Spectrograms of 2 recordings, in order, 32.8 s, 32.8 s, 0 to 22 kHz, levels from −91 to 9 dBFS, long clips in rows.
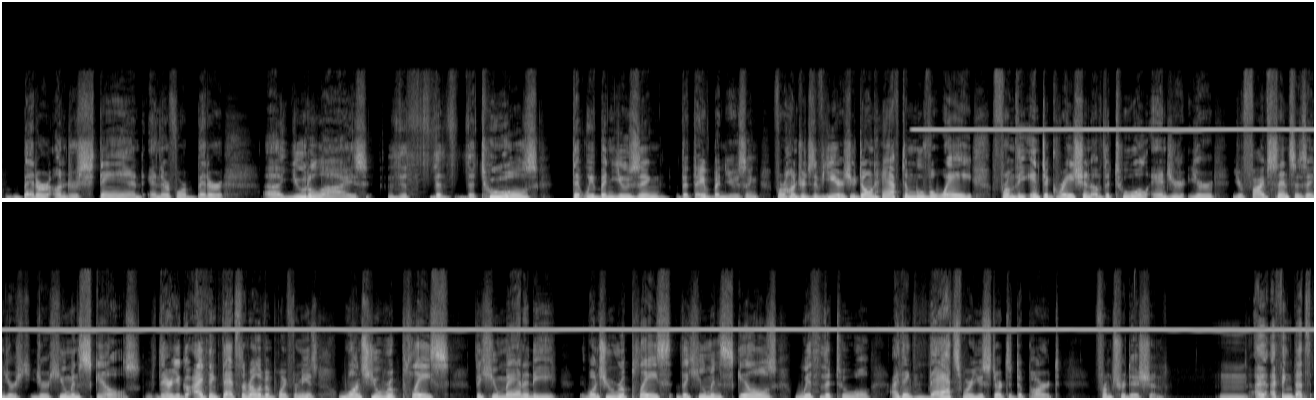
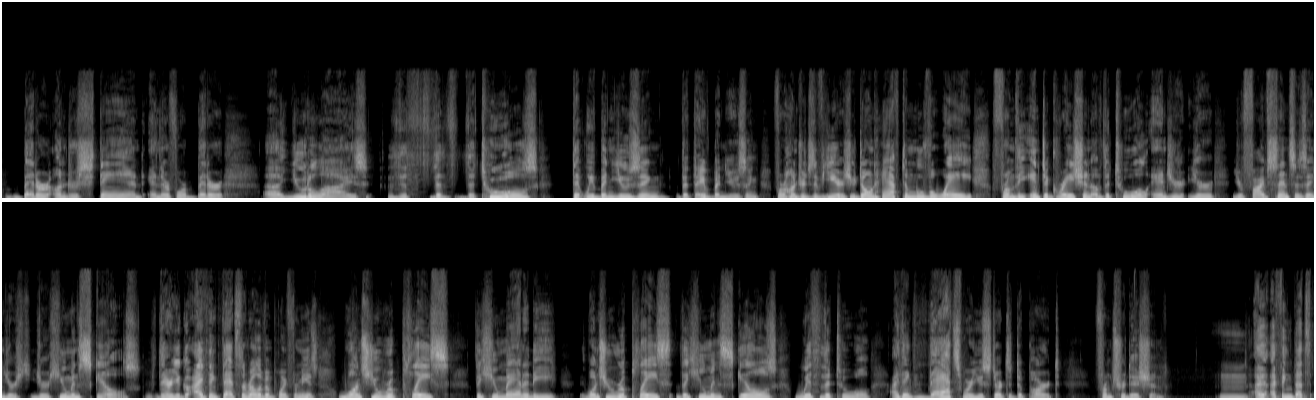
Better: second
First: high-pitched whine; loud; from 11 s on; 7.5 kHz, 5 dB below the speech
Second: none

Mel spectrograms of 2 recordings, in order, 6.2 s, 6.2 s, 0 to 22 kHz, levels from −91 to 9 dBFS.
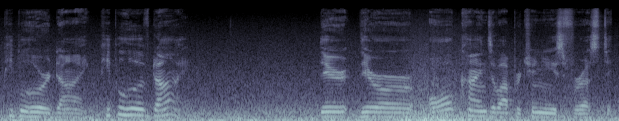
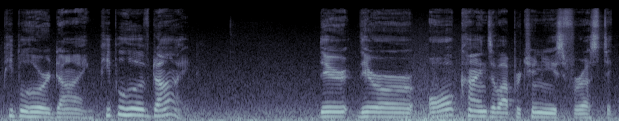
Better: second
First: wind noise on the microphone; heavy; 10 dB below the speech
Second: wind noise on the microphone; occasional gusts; 20 dB below the speech

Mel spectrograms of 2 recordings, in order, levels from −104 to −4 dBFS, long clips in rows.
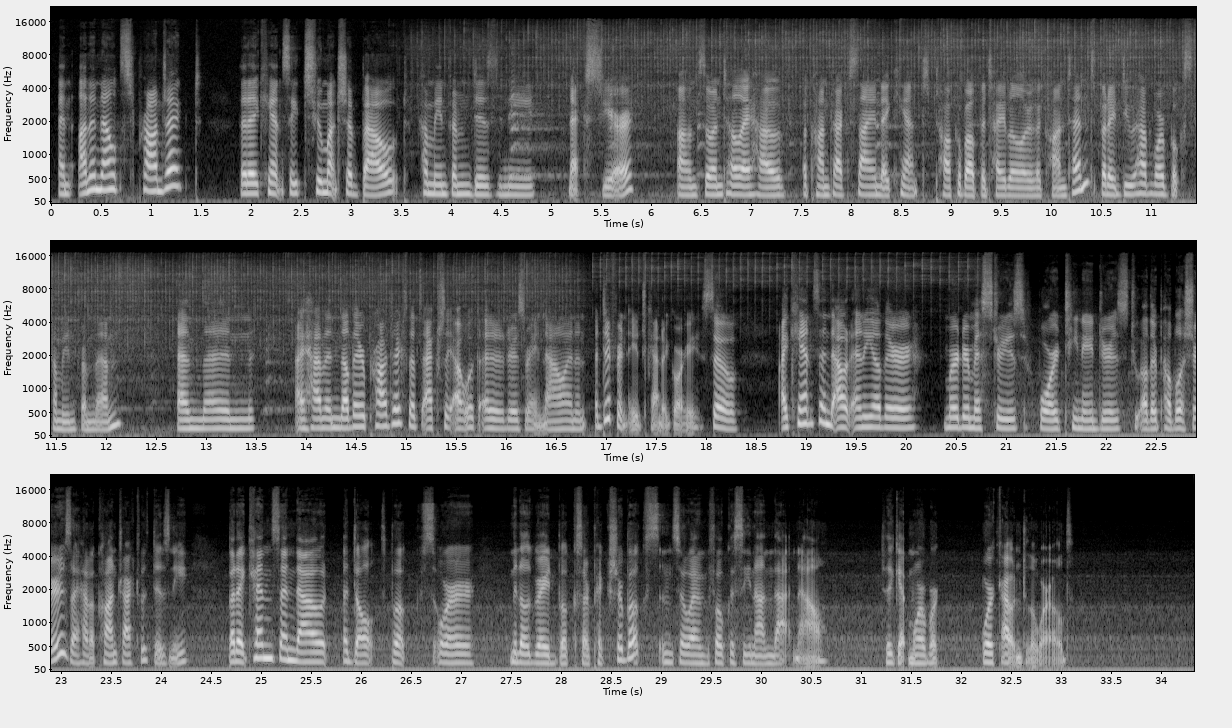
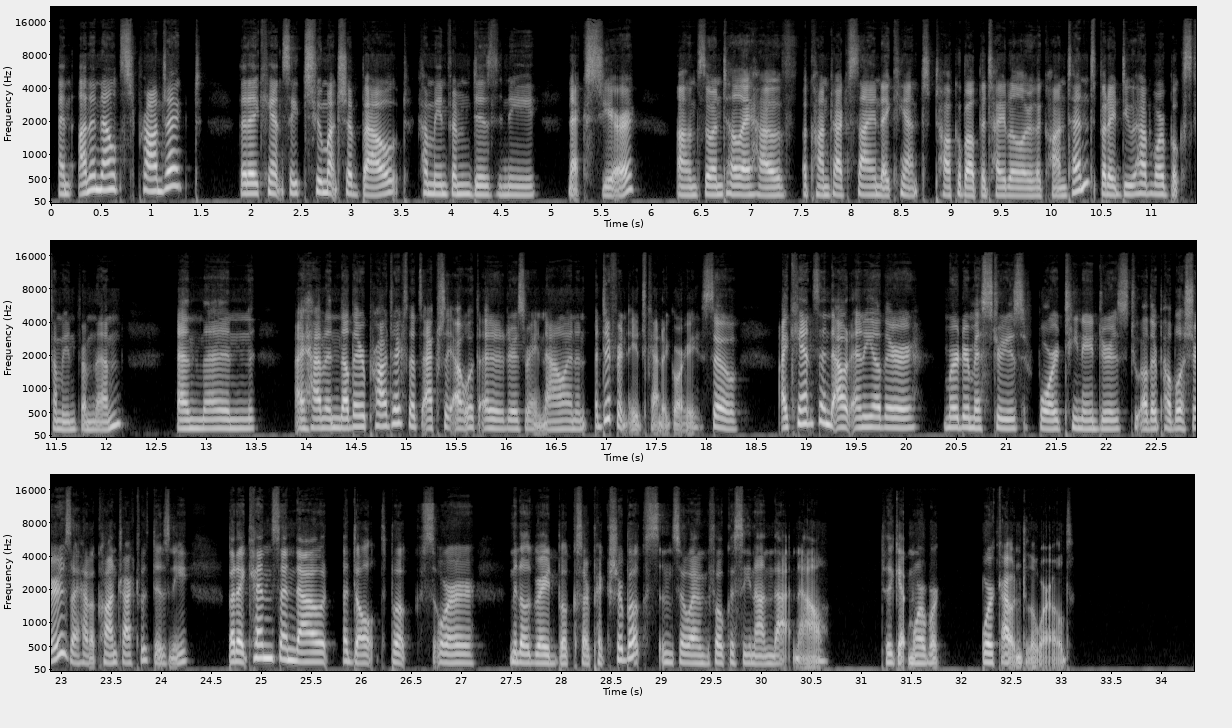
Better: second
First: traffic noise; faint; throughout; 20 dB below the speech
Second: none

